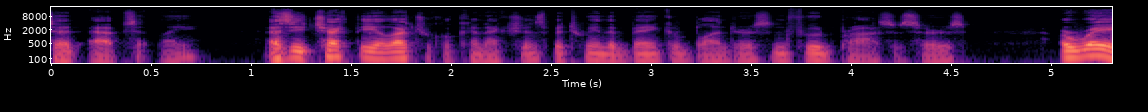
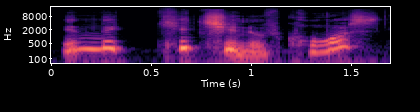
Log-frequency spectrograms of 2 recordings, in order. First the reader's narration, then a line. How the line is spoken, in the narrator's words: she added with a laugh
